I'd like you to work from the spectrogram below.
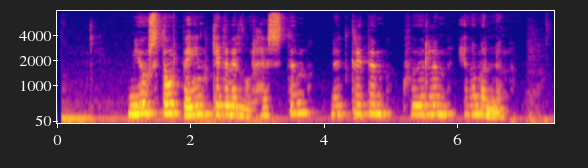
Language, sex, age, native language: Icelandic, female, 60-69, Icelandic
